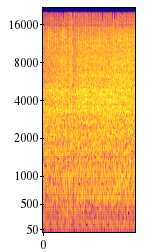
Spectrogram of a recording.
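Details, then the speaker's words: 2012 Nissan Juke turbo with a rebuilt CVT, which developed an axle-like noise after 500-600 miles: quiet, steady idle with a soft even hum under hiss, no knocks, ticks or misses, no leaks; engine sounds healthy. "other than that the vehicle runs really good I mean it's quiet you can hear it I don't have any leaks or anything"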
